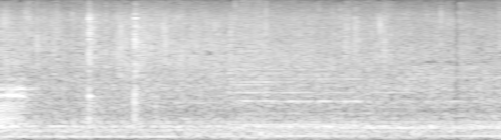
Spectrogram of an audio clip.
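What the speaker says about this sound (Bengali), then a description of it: "পেঁয়াজটাকে আমি সুন্দর করে ভেজে নিয়েছি।" Onions sizzling in a pan, already fried to a light brown, for a spicy Bengali fish curry; a steady, close crackling hiss runs throughout with a couple of faint clinks, and no one speaks.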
